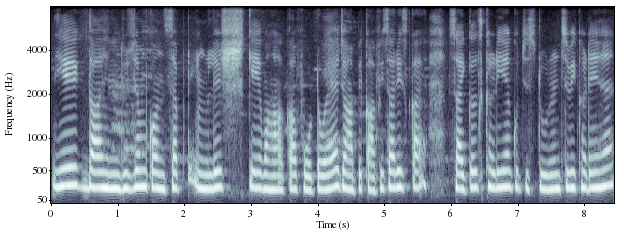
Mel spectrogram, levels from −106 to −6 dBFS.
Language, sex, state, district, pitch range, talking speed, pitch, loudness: Hindi, female, Delhi, New Delhi, 225-250 Hz, 155 wpm, 240 Hz, -15 LUFS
